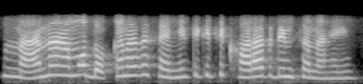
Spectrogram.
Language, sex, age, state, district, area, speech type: Odia, female, 60+, Odisha, Jharsuguda, rural, conversation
